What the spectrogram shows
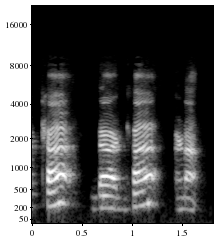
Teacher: మన నాలుక చివర కొద్దిగా వెనక్కి మడుచుకుని ఆ పైన ఉన్నటువంటి ఆ హార్డ్ భాగాన్ని తాకుతుంది. అందుకని వీటికి మూర్ధన్యములు అని చెప్పి పేరు.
